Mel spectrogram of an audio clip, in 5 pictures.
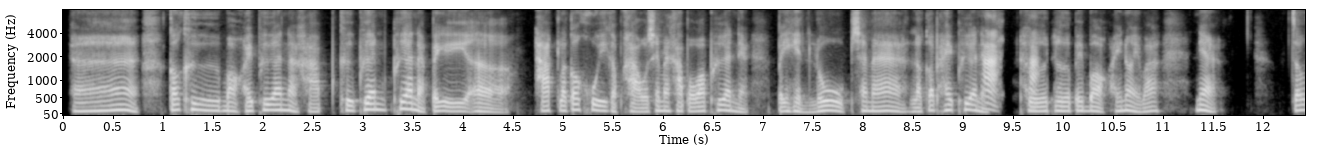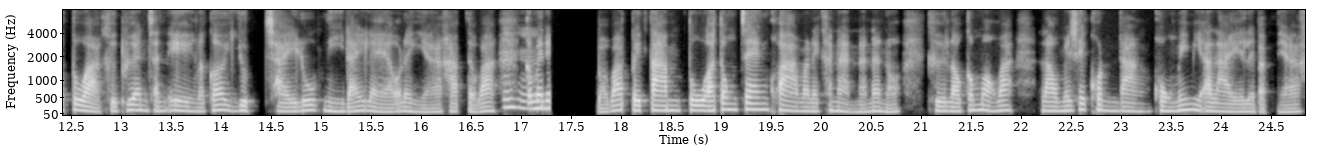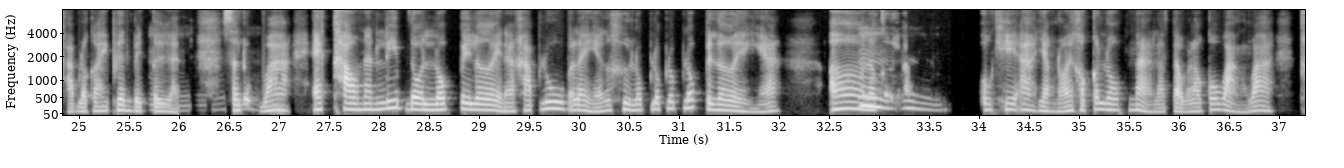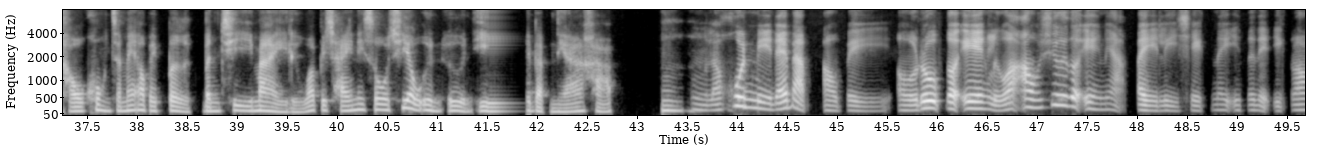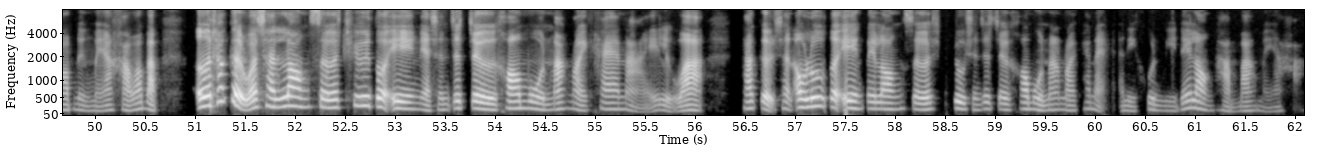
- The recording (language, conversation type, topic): Thai, podcast, คุณเลือกแชร์เรื่องส่วนตัวบนโซเชียลมากแค่ไหน?
- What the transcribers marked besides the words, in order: distorted speech; drawn out: "อืม"; tapping; in English: "แอ็กเคานต์"; other background noise; in English: "Recheck"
